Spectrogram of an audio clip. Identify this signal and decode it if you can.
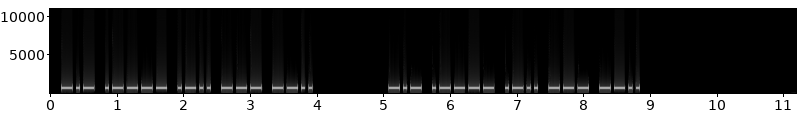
Morse code, heard as a keyed tone, about 21 wpm, 700 Hz. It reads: K1LOZ K1LOZ
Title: USA Call Signs - 5 Characters - Repeated 3x - 22wpm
